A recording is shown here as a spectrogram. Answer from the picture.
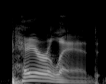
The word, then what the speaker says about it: Pearland: I might have said Pearland, but Pearland, Texas, like the pear, the fruit.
